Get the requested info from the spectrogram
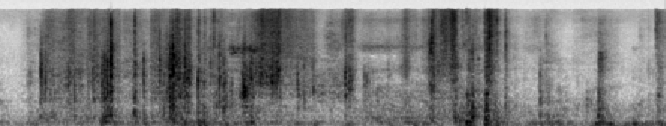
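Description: Paper rustling and flapping as a large printed kit instruction booklet is handled: pages turned, then the booklet closed and set aside, with a string of rustles and light knocks.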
